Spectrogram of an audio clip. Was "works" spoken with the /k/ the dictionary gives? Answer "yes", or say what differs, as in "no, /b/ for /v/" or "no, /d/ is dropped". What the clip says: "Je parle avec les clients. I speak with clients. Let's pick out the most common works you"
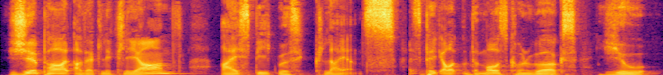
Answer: yes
